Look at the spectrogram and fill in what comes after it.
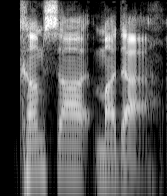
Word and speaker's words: kamsahamnida: Thank you in Korea is pronounced kamsahamnida.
